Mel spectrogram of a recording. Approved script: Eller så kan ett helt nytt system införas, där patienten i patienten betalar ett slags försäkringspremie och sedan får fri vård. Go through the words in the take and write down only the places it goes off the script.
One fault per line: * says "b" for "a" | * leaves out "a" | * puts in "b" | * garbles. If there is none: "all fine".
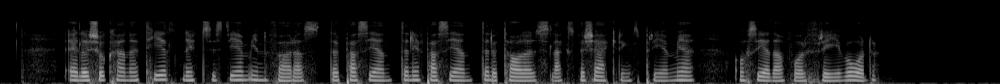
all fine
